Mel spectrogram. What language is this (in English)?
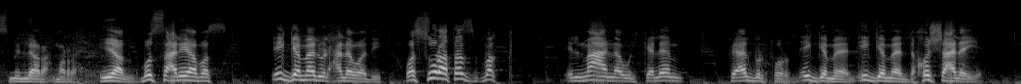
Arabic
